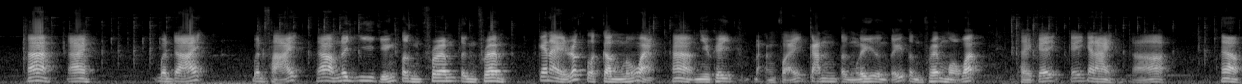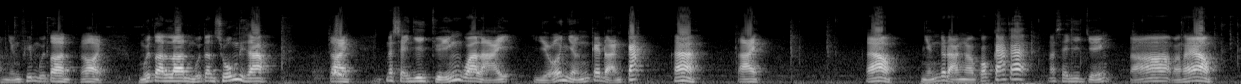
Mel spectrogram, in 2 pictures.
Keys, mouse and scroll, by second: 0.2 Left, 2.6 Right, 6.5 Right, 10.1 Right, 15.2 Up, 18.7 Down, 19.8 Down, 22.7 Down, 23.8 Down.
